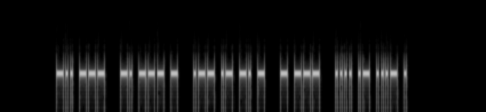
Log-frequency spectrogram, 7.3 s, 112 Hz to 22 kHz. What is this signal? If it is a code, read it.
Morse code, heard as a keyed tone, about 34 wpm, 700 Hz. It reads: DO NOT WANT TO HAVE
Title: Sets of 5 Words 35wpm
